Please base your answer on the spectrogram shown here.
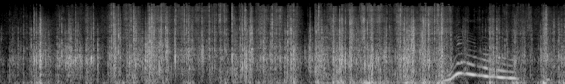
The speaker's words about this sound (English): Well, no, actually, you know, there's one more letter here.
